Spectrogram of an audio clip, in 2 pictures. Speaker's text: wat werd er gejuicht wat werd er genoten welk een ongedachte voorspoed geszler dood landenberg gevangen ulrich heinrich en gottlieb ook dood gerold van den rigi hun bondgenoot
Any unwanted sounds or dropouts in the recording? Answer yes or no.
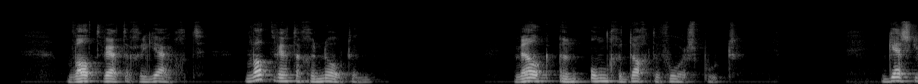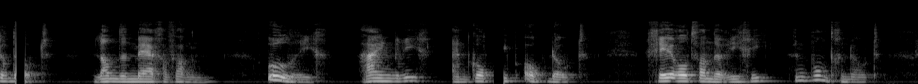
yes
